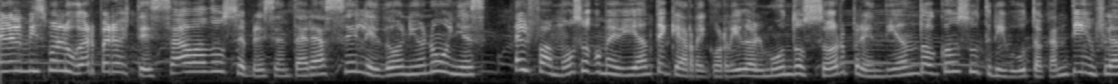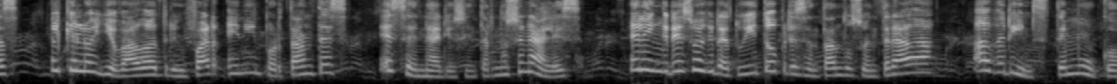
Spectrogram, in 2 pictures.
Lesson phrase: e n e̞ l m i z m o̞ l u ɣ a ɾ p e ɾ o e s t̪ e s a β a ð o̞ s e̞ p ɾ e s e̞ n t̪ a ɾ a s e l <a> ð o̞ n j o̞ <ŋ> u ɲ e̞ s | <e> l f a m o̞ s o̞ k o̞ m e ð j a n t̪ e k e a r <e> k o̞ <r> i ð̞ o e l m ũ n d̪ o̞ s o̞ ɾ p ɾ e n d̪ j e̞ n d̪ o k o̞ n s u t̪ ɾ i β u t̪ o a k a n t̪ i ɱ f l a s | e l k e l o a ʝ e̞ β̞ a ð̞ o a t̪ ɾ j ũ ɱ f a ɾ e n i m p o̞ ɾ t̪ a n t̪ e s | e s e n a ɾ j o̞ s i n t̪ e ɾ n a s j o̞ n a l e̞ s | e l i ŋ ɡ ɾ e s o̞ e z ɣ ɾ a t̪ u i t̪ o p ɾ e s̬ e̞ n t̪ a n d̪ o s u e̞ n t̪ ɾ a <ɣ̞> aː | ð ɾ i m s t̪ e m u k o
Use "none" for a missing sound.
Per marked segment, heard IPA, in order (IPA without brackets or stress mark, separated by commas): e, n, e, e, r, ð̞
